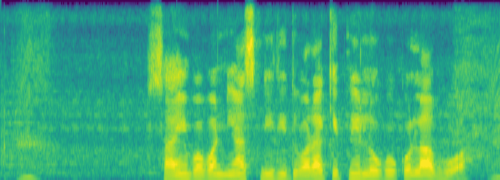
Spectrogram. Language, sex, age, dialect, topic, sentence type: Hindi, male, 36-40, Awadhi Bundeli, banking, statement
